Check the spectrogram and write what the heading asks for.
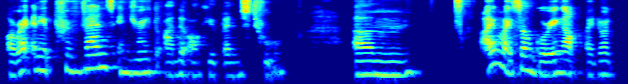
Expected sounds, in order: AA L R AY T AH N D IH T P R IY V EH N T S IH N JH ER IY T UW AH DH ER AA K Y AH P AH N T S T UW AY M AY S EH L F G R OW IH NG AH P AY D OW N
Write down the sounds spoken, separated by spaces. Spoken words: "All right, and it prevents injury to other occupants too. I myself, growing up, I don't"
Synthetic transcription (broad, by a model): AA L R AY T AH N IH T P R IY V EH N T S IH N JH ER IY T UW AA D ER AA K Y AH P AH N T S T UW AY M AY S EH L F G R OW IH NG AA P AY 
